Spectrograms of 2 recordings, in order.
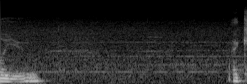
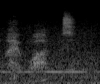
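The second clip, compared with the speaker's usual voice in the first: soft, hushed whisper. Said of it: "Why is he whispering?".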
